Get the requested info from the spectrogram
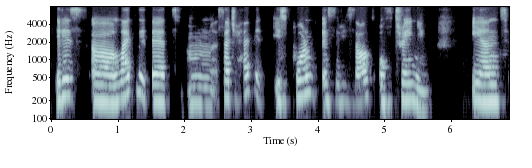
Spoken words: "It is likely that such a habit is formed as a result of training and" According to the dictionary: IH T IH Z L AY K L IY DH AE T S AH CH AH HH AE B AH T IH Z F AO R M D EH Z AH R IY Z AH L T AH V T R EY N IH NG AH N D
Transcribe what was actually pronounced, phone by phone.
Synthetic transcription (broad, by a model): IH T IH Z L AY K L IY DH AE T S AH CH AH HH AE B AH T IH Z F AO R M D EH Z AH R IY Z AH L T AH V T R EY N IH NG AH N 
